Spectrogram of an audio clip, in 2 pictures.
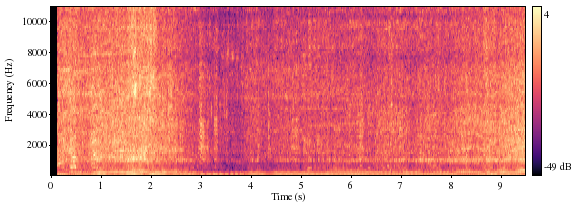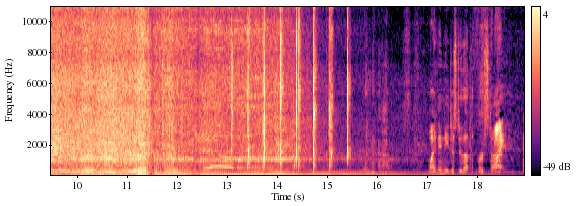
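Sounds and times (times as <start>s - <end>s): engine revving under load: 0.1s - 17.1s.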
